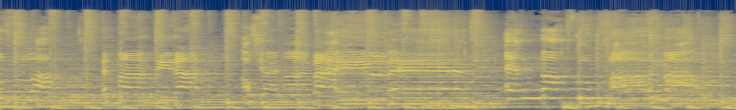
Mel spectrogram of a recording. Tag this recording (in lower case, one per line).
music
